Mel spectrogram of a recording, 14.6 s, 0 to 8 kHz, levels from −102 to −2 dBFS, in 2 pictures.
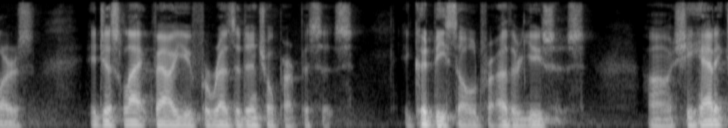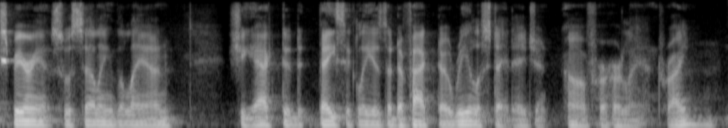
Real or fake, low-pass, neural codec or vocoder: real; 7.2 kHz; none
